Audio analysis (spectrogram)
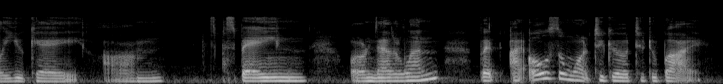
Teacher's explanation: she then lists the countries with her voice pitch rising until she ends with a level voice for Dubai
